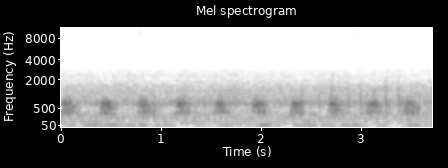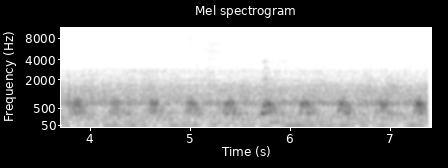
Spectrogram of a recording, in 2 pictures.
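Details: First time hearing the fetal heartbeat: rapid, regular whooshing at about 150 beats a minute, a normal fetal rate.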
